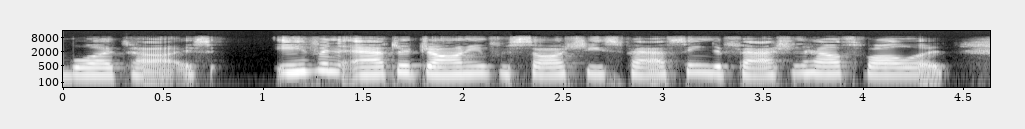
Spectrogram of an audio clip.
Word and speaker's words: Versace: layers said later is slow and clear it's Versace now Versace now that we talked about the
